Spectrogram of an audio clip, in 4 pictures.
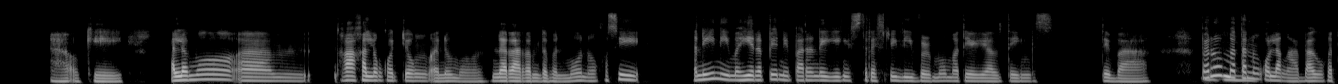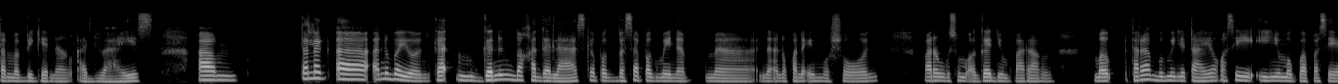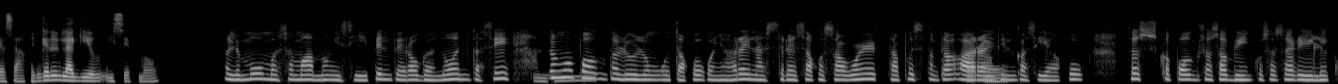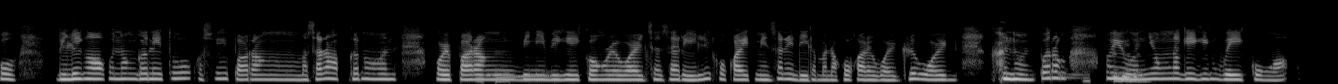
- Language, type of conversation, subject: Filipino, advice, Paano ako makakatipid nang hindi nawawala ang kasiyahan?
- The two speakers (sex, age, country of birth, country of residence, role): female, 20-24, Philippines, Philippines, user; female, 35-39, Philippines, Philippines, advisor
- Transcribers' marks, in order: laughing while speaking: "gano'n"; chuckle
